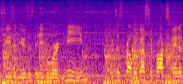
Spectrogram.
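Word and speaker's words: min: How do you pronounce that word again? Mean, M-I-N. M-I-N, mean.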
